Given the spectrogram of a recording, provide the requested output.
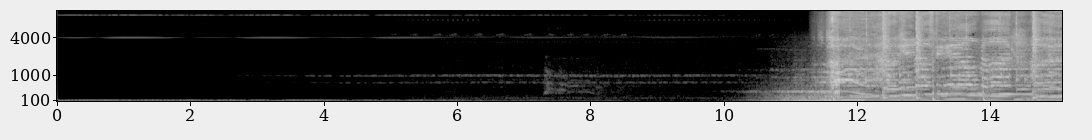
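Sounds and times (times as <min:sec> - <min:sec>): low rumble drone: 0:10.4 - 0:15.0.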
